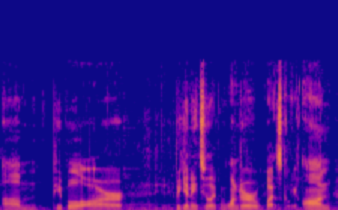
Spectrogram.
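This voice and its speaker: A man's voice: deep voice, flat delivery, unhurried. A man improvising narration as game master of a tabletop roleplaying game, with a hesitant, amused delivery.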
